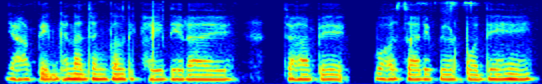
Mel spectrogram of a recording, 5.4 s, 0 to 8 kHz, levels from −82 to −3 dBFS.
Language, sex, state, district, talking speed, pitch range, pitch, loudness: Hindi, female, Uttar Pradesh, Lalitpur, 175 wpm, 170-180 Hz, 175 Hz, -21 LUFS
